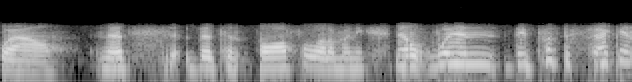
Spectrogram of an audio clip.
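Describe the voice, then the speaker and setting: Here a woman has an unremarkable speaking voice, pitched fairly high. She talks at a fairly quick pace with lively intonation. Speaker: radio host. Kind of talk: interview, hosting a radio show.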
